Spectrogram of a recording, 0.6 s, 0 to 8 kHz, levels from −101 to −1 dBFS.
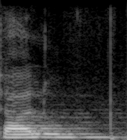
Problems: constant background noise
